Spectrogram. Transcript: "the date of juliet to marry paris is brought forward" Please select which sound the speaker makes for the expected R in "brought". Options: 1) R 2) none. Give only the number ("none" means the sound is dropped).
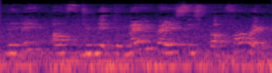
2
